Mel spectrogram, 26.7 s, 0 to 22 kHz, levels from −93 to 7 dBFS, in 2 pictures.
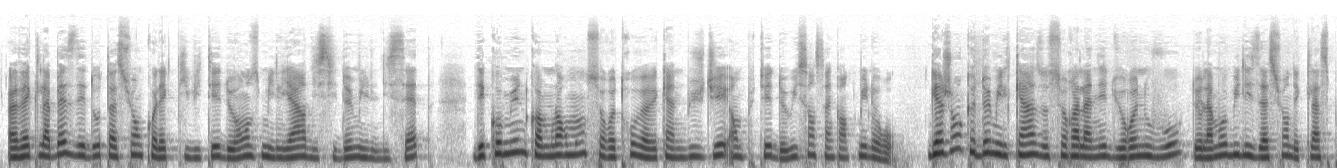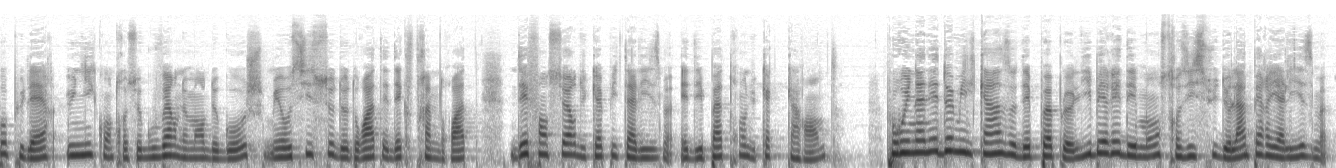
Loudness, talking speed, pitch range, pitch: -23 LUFS, 165 wpm, 180-225 Hz, 200 Hz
